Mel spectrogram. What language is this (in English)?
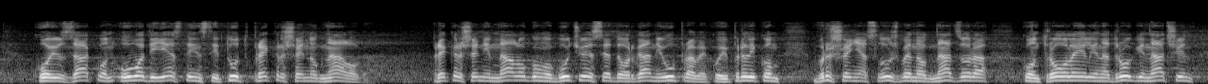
Serbian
